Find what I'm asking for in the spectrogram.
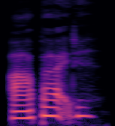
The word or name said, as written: arbejde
